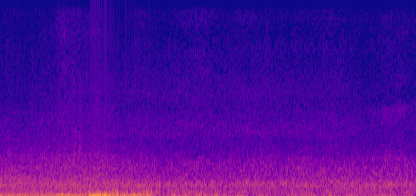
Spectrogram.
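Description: Wind buffeting the microphone, with a stronger gust about a second in, over a steady low outdoor rumble.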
